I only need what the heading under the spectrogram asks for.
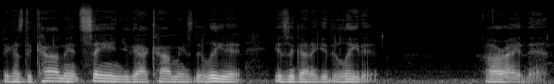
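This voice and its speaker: A man's voice: mid-range voice, little pitch movement, moderate pace, mellow, slight background noise. A man giving sarcastic, profane reaction commentary while watching a video. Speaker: commentary streamer.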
